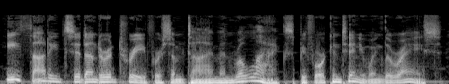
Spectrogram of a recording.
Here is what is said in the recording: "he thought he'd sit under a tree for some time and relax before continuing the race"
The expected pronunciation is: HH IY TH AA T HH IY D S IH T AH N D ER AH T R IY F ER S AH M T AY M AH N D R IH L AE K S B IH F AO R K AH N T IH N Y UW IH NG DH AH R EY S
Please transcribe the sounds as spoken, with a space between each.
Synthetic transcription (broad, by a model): HH IY TH AA T HH IY D S IH T AH N D ER AH T R IY F ER S AH M T AY M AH N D R IH L AE K S B IH F AO R K N T IH N Y UW IH NG DH AH R EY S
